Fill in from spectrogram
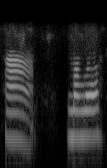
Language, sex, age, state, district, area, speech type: Marathi, female, 18-30, Maharashtra, Nashik, rural, conversation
